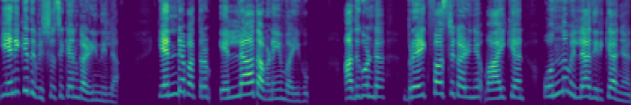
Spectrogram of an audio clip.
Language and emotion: Malayalam, angry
